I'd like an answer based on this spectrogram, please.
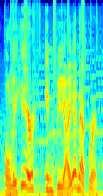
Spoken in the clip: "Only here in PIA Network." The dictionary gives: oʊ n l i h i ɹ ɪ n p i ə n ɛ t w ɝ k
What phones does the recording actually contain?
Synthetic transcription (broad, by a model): oʊ n l i h i ɹ ɪ n b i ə n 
